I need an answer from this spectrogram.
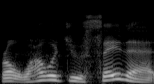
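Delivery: loud, drawn-out, mock-angry, aggrieved complaint. Retelling a reply to a cousin's movie spoiler, imitating own angry words. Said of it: "And I was so mad".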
